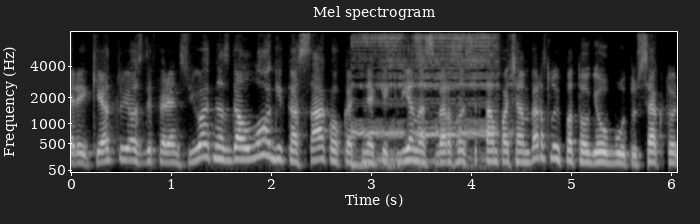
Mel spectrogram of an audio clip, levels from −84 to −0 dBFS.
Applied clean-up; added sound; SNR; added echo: none; Fart; 7 dB; none.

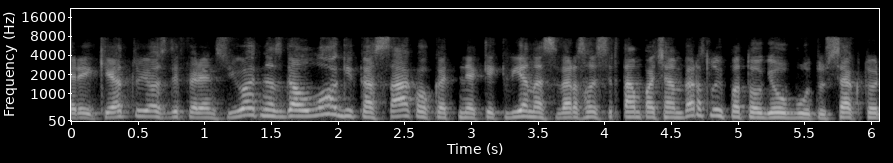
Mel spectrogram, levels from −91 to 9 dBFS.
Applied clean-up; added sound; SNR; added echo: none; none; none; none.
